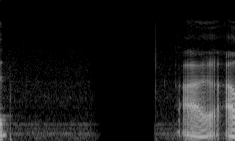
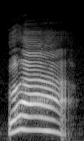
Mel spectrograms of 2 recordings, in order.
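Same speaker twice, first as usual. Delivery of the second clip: loud high yelp; sudden yelp; 10 semitones higher, 10 dB louder than usual. Real, not acted. Streamer suddenly yelping at chat. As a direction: let out a sharp cry.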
